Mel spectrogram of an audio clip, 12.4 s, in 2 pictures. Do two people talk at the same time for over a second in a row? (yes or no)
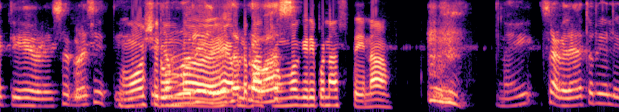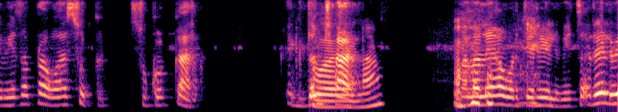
yes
